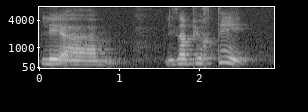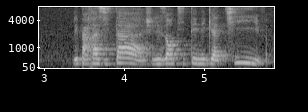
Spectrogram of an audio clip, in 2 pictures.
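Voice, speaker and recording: A woman spiritual vlogger talking fast and animatedly to camera in a casual, rebellious way, with a high-pitched voice. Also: fairly even intonation, echoey room.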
